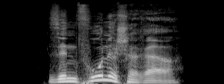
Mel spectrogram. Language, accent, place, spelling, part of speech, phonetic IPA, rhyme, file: German, Germany, Berlin, sinfonischerer, adjective, [ˌzɪnˈfoːnɪʃəʁɐ], -oːnɪʃəʁɐ, De-sinfonischerer.ogg
- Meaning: inflection of sinfonisch: 1. strong/mixed nominative masculine singular comparative degree 2. strong genitive/dative feminine singular comparative degree 3. strong genitive plural comparative degree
